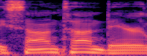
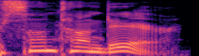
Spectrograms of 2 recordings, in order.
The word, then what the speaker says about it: Santander: get back to you it's okay to say Santander like your neighbourhood librarian your daughter's boyfriend whatever your friend who just got back from Paris it's pronounced sound Tom or the guy who runs that old timey riverboat cruise the bottom line is we're suntanned air and we want to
